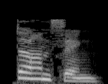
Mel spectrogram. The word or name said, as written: dancing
